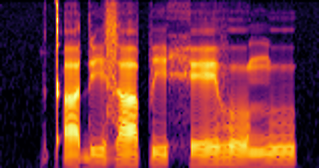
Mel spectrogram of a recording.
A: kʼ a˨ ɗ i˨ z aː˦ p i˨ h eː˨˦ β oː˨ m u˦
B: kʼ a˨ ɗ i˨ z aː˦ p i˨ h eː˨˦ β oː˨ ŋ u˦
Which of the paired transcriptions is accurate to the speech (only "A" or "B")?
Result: B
